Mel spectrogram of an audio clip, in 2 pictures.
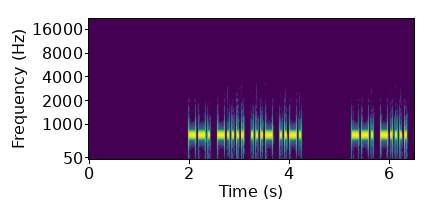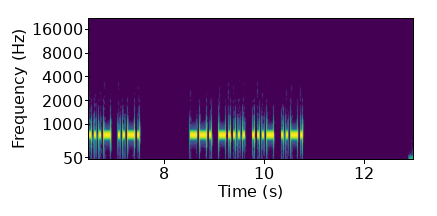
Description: Morse code, heard as a keyed tone, about 25 wpm, 700 Hz. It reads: G6VF G6VF G6VF
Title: DXCC-100 Call Signs - 4 Characters - Repeated 3x - 25wpm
